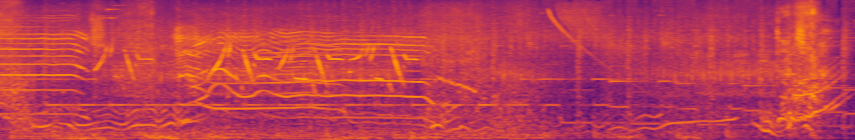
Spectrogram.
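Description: Cartoon music score mixed with cartoon sound effects: wavering, gliding whistle-like tones, with a sweeping glide near the end.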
